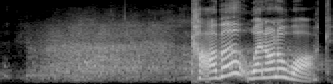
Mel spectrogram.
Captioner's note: audience laughing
